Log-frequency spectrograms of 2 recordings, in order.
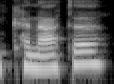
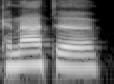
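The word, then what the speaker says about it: Kanata: romance more because then what's his name Kata is how you say it uhuh yeah so he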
